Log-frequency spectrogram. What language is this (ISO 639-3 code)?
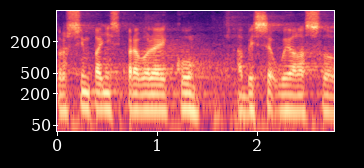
ces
